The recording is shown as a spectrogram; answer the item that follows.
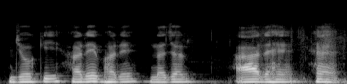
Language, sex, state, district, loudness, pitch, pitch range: Hindi, male, Bihar, Patna, -17 LUFS, 120 Hz, 115-125 Hz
